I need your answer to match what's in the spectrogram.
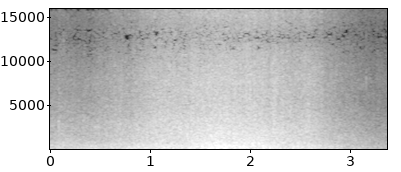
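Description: Ocean waves surge in a broad hiss of surf, swelling to a peak midway and then easing back, with no voices present.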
